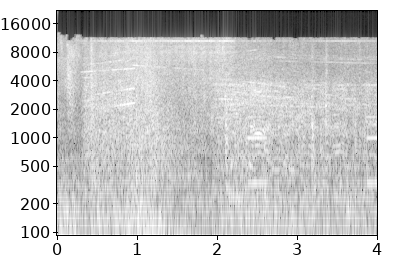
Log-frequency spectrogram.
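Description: Dense rushing noise with a deep rumble: reenacted cockpit noise of a Boeing 747 flying through a volcanic ash cloud. Short repeated tones come in about halfway.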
